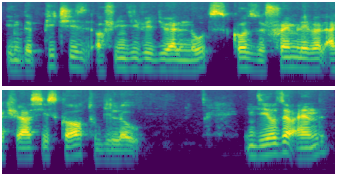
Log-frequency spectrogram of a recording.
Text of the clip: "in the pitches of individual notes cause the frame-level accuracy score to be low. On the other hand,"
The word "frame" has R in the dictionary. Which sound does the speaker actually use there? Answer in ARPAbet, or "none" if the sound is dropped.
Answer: R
